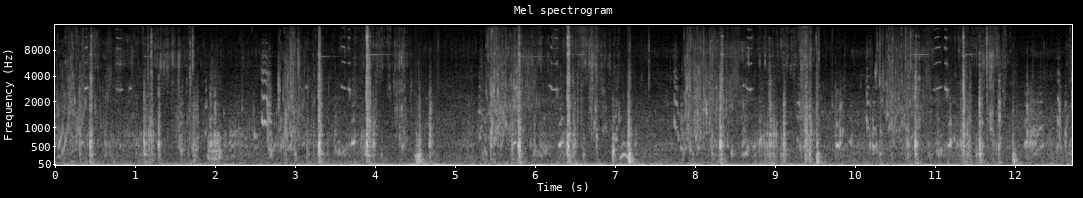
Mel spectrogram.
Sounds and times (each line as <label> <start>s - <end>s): Paddling boat 0.0s - 12.7s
